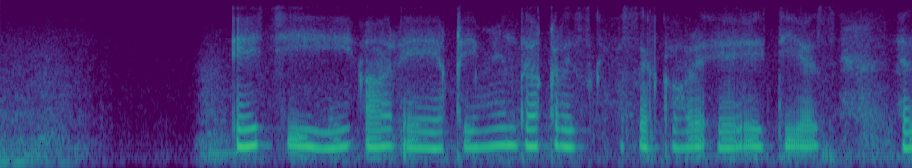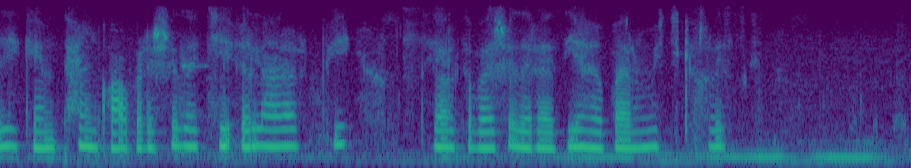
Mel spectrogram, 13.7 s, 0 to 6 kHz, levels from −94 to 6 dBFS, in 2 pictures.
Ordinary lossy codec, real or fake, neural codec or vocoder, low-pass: none; real; none; 5.4 kHz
